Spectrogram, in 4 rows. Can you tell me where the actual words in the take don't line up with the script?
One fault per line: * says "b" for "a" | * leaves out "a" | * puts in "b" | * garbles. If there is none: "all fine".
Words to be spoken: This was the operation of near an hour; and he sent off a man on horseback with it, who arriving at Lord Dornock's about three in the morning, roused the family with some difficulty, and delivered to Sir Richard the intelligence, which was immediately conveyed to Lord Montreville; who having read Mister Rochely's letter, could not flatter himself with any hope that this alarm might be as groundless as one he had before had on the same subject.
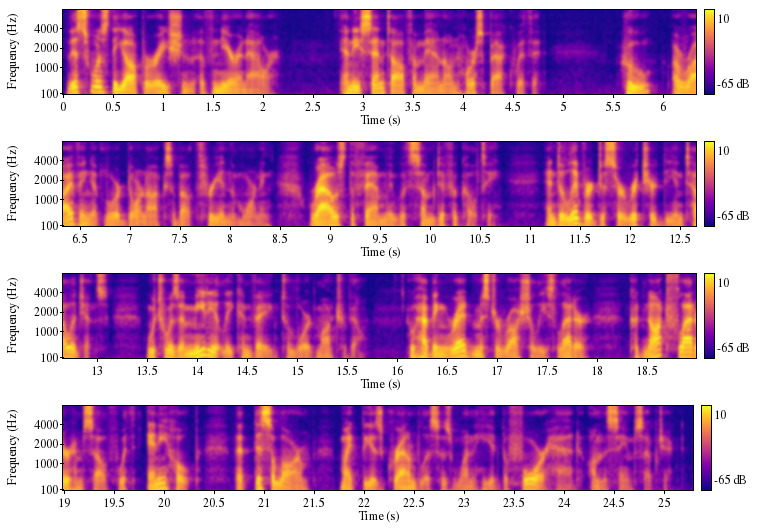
all fine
